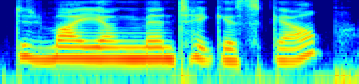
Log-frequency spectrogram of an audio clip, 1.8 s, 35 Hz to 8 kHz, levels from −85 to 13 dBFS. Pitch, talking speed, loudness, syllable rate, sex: 190 Hz, 235 wpm, -13 LUFS, 4.4 syllables/s, female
